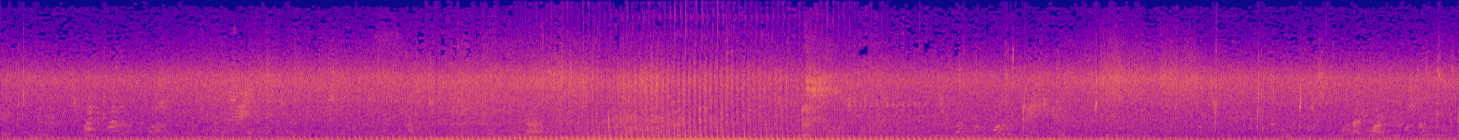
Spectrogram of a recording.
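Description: A steady low motor-vehicle engine hum that builds to its loudest about halfway through and then fades, as a vehicle passing by.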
